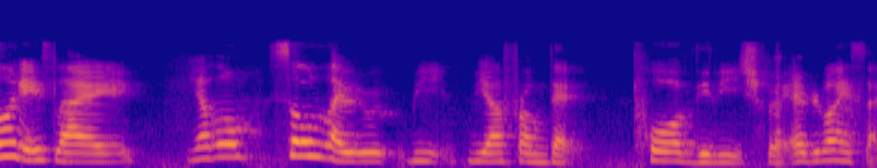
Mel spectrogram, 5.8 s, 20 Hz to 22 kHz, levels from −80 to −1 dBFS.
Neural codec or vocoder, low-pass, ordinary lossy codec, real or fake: codec, 16 kHz, 0.8 kbps, ZipCodec; none; none; fake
